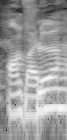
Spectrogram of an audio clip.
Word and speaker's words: Honfleur: Honfleur heißt es? – Genau, das H spricht man nicht mit aus, aber es fängt mit H an.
